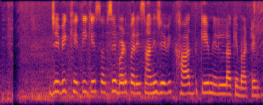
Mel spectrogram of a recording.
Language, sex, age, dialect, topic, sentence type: Bhojpuri, female, 31-35, Northern, agriculture, statement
